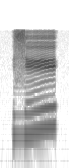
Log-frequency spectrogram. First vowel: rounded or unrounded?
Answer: unrounded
